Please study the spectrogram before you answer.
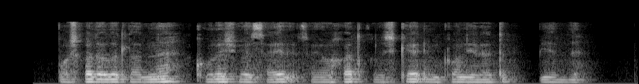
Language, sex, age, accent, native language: Uzbek, male, 25-34, Jizzax, Uzbek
